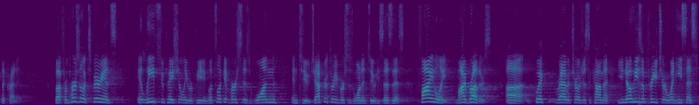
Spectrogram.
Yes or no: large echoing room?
yes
